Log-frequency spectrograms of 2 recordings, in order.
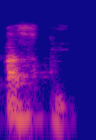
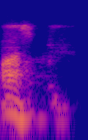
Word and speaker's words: ASCII: Es ASCII, con 2 I latina, pero se pronuncia ASCII.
